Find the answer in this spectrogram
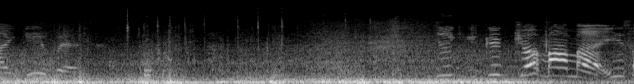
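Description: Steady low rumble of a car heard from inside the cabin, with a few small clicks and a voice briefly near the end.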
